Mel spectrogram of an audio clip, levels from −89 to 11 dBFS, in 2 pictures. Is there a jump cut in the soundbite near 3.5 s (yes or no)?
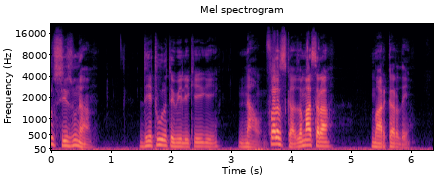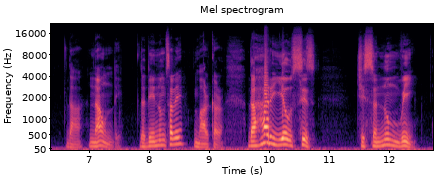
yes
